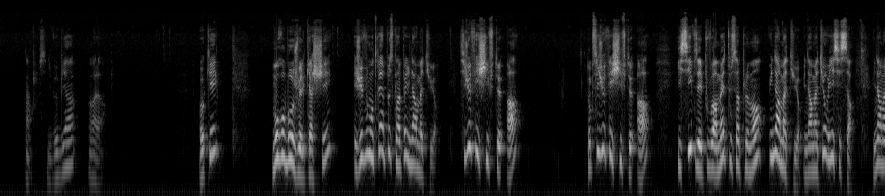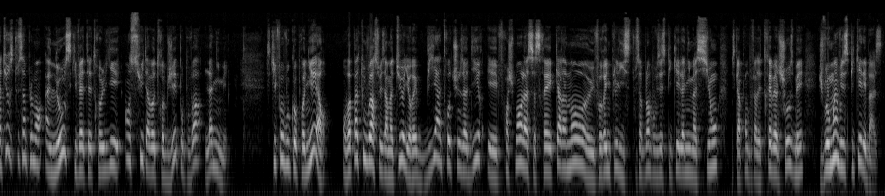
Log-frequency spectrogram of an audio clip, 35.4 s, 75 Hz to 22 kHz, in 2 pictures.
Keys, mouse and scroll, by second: 6.6 click, 7.3-10.3 middle drag, 10.9 shift+a, 12.3 shift+a, 16.2-19.3 middle drag, 24.1-28.4 middle drag.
